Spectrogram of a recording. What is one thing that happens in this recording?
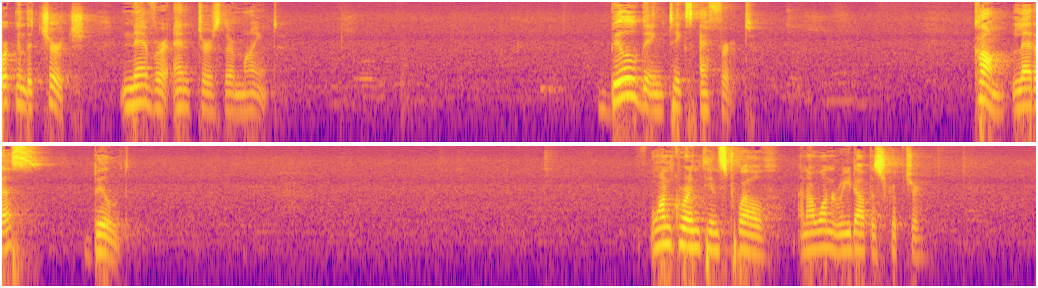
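A woman speaks calmly through a microphone, with long pauses.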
